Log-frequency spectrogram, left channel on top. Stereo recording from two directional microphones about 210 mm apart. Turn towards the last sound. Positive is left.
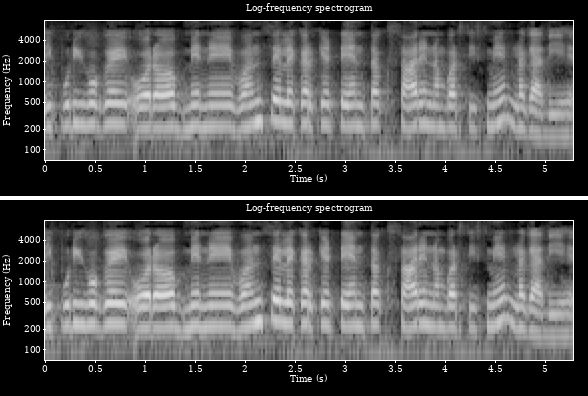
turn(degrees=-10)  # may be behind; listen again after turning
